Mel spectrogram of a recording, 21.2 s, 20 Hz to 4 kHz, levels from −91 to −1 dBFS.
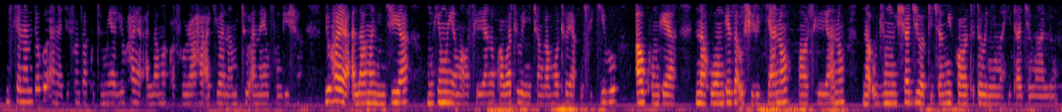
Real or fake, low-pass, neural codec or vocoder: real; 3.6 kHz; none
